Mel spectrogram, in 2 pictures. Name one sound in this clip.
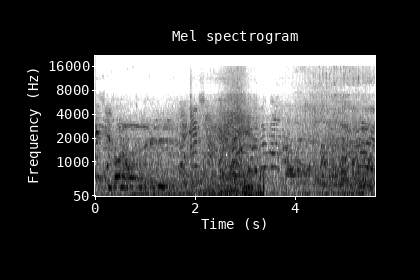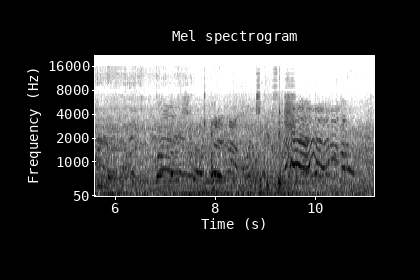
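Men and women talk loudly nearby on a busy street.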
